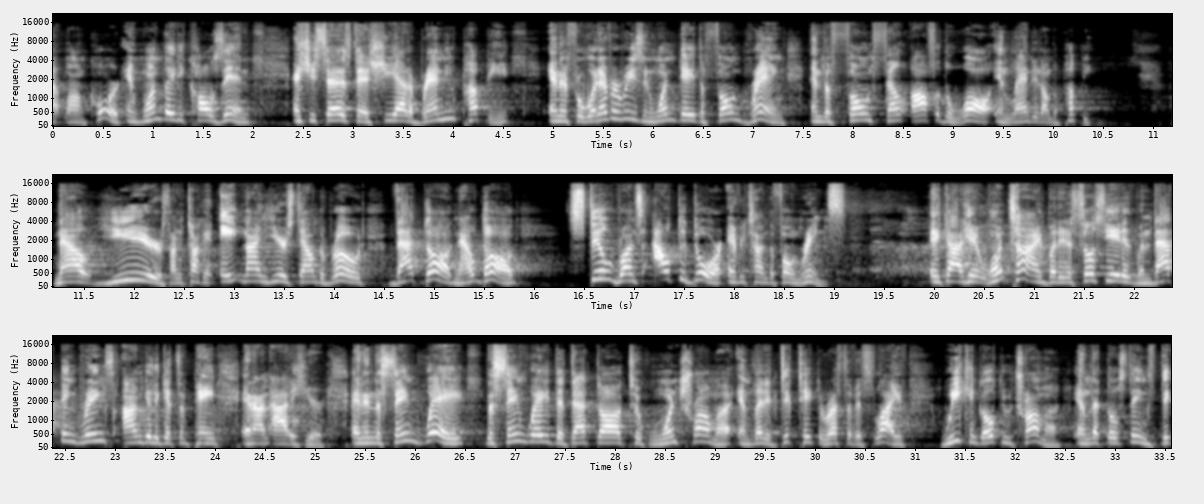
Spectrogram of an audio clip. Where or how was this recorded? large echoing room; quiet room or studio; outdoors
large echoing room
